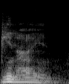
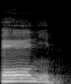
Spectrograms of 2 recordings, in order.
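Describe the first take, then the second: First: The word ends with a long 'nine' sound. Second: The word ends with a short 'nin' sound. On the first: The speaker calls it right. "이게 무엇입니까, 여러분들? benign" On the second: The speaker calls it wrong. "어떤 학생들이 뭐라고 하면 이렇게 읽었습니다"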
